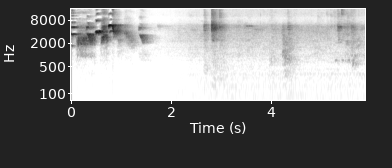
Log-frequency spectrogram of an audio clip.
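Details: Chopi blackbird in winter, baianinho-style song: a brief burst of bright, high whistled notes and chirps at the start, then quiet with a few faint distant notes.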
